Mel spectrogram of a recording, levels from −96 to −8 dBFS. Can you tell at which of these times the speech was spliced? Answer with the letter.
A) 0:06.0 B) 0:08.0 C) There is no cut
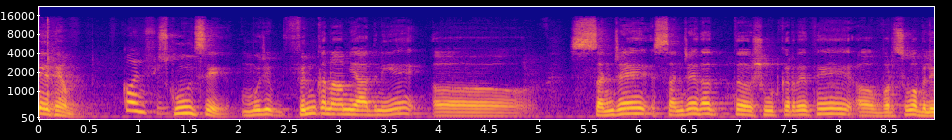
C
